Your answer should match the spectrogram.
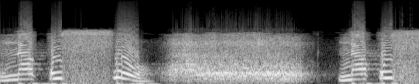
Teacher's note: قاف اور صاد دونوں حروف ہیں مستعلیہ میں سے لہذا پوری یعنی موٹا پڑھیں گے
